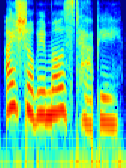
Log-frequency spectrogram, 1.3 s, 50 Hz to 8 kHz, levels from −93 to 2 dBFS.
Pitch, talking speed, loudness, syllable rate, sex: 250 Hz, 235 wpm, -15 LUFS, 5.2 syllables/s, female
